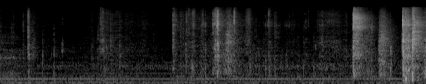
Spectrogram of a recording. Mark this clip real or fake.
real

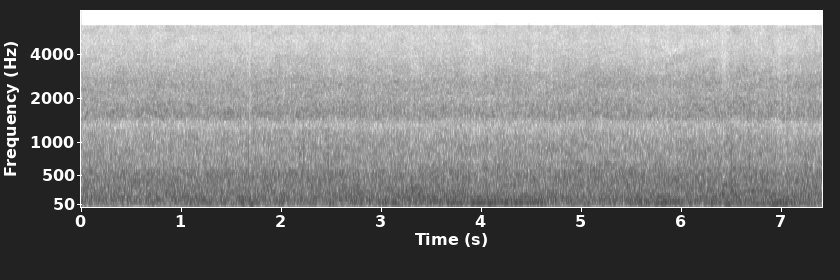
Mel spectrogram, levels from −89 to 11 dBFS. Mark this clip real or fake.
fake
